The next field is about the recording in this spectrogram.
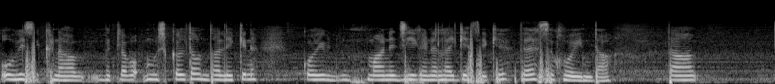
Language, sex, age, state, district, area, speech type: Dogri, female, 18-30, Jammu and Kashmir, Kathua, rural, spontaneous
